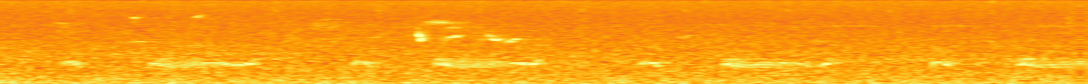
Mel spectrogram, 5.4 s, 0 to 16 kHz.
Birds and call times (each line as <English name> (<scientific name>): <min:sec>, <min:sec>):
Ring-necked Dove (Streptopelia capicola): 0:03.9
